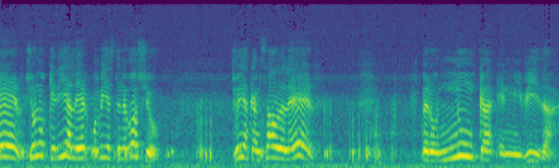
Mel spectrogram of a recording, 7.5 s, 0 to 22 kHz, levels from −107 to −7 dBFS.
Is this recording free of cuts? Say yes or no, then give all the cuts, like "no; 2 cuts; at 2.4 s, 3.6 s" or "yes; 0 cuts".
no; 2 cuts; at 1.3 s, 3.3 s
